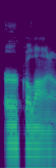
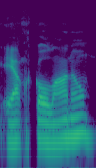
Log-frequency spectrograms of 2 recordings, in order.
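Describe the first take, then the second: First: "Ercolano" said with an American "Er", like "ur-co-lano"; "Ercolano" said plainly with a hard American R. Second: "Ercolano" said the Italian way, open e, R dropped; Italian-style Ercolano. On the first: Shown as a demonstration. Host shows viewers the normal American way to say Ercolano. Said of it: "anyone who's a normal human would pronounce it". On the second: Retold or imitated. A stranger mispronounces Ercolano the Italian way. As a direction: someone guessing "Ercolano" with a rolled Italian sound. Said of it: "they tried first before I told them".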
